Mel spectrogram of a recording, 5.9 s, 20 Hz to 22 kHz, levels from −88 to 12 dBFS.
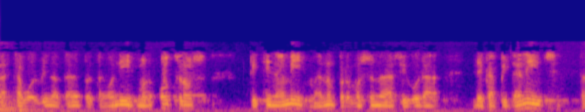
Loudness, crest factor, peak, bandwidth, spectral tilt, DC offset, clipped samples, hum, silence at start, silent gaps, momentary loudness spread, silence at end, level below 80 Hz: -17 LUFS; 16 dB; -2 dBFS; 5.8 kHz; -11.5 dB/octave; under 0.1%; under 0.1%; none; 0 s; none; 9 LU; 0 s; -38 dBFS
